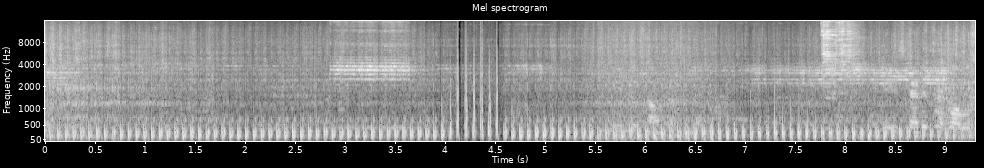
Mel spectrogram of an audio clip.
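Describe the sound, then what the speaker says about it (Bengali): A modified Honda C50 motorcycle engine putters up close with a fast, even thumping beat, revving briefly once midway through. "এই তো বাইকের সাউন্ডটা শুনেন আপনারা"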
